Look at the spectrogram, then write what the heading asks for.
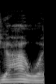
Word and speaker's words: Yahweh: The Hebrew word for the Lord's name is Yahweh. It means I am. Now sometimes people call the Lord Jehovah, but that's actually not only a mispronunciation, it's a misunderstanding of the Hebrew text.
